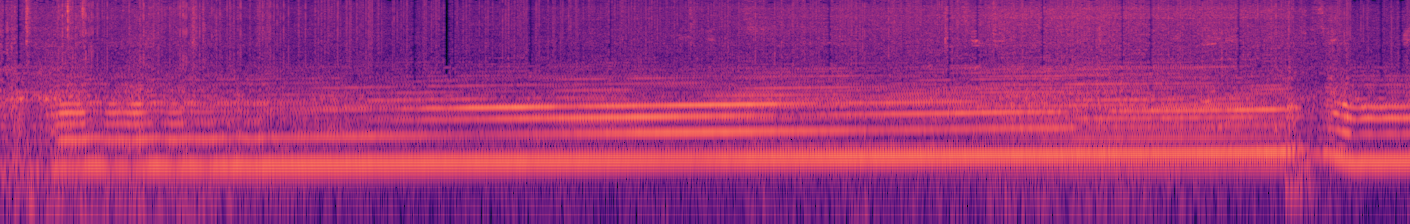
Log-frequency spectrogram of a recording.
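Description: VW Lupo GTI rally car's four-cylinder engine heard from inside the cabin, pulling under load with its note climbing slowly. There is a gear change just after the start, and another about a second before the end, each a short break and drop in the note.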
